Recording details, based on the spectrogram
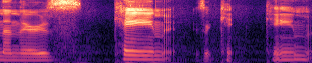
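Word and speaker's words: Cannes: there's Kane is ITA Kane I think is how you're supposed to say it Oh I thought it was can's I'm just kidding I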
